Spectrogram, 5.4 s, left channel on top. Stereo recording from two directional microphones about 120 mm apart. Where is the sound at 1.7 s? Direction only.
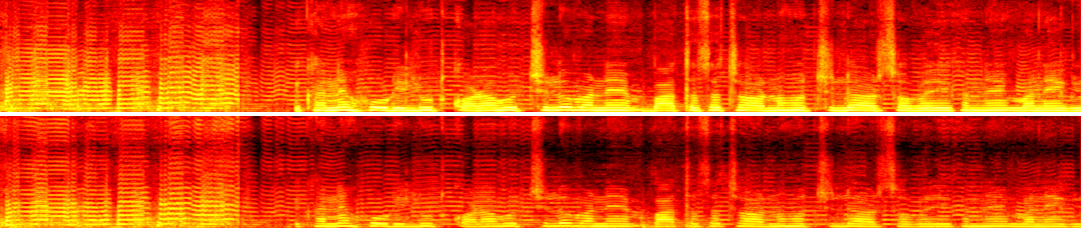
70° left (ahead or behind).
